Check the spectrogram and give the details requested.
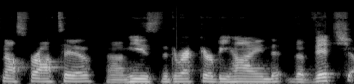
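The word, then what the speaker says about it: The VVitch: He's the director behind The Vitch, I'll say, instead of Witch, because it's spelled with two V's. The Vitch.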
